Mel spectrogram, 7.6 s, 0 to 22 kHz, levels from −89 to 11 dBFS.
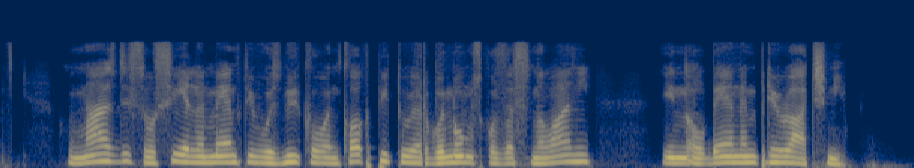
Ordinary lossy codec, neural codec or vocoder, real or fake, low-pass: none; codec, 16 kHz, 1 kbps, X-Codec, HuBERT features, trained on general audio; fake; none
